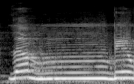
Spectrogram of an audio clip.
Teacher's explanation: زن نہیں پڑھ سکتے، ہم اس کو پڑھنا ہے زم بیو. با کو واو کے ساتھ ملائیں گے اور یہاں پر گنہ کریں گے، ٹھیک ہے. واو پہ تشدید ہے تو یہاں پر با کو واو کے ساتھ ملائیں گے.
